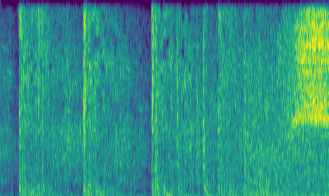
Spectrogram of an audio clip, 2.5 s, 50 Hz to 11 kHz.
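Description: Heavy gunshots from Warhammer 40,000: Inquisitor, three loud close blasts in a row over a dense rumbling combat bed.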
